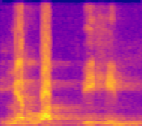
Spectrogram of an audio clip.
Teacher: jika dia nun sukun bertemu dengan huruf ro, maka nun sukunnya ini atau tanwinnya berubah menjadi ro, dan ini tidak boleh ditahan, cukup dihilangkan saja, ya. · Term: idgham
